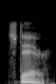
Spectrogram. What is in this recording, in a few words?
"steur", Proto Germanic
